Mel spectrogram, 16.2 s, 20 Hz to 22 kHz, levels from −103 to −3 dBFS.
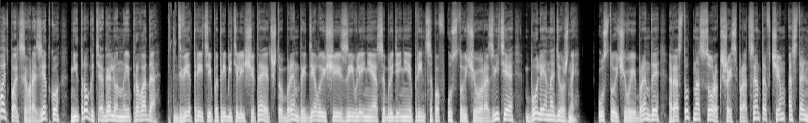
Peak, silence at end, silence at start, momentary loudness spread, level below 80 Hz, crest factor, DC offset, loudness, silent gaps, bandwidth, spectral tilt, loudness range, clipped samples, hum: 0 dBFS; 0 s; 0 s; 3 LU; -42 dBFS; 14 dB; under 0.1%; -14 LUFS; 11.80-11.86 s; over 20 kHz; -4.5 dB/octave; 1 LU; under 0.1%; none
